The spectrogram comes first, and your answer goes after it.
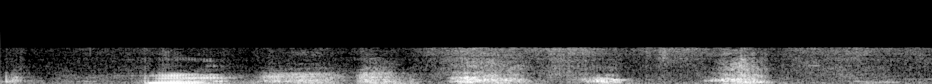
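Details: A Welsh Corgi gives a loud low bark, then a run of deep, gruff woofs about once a second.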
